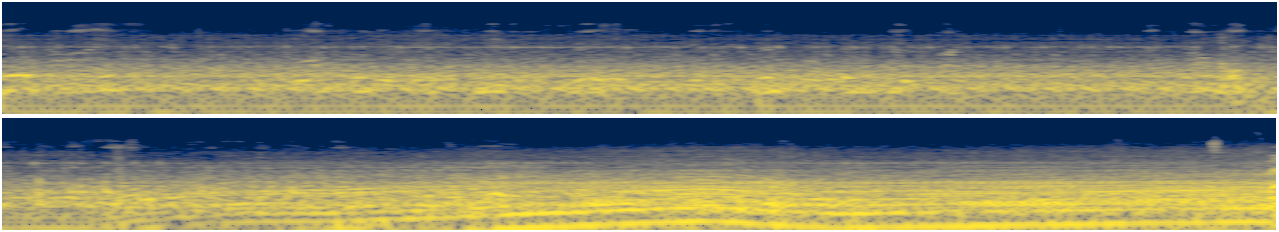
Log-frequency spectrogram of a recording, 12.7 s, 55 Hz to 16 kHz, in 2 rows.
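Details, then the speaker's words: Mercedes W201 190D diesel on the road in Hamburg, heard from inside the cabin with new engine hood damping: low rumble climbing smoothly in pitch under acceleration, no knocks or misses; engine extremely healthy. "Engine extremely healthy as far as I saw it. The drive is wonderful. Sounds good. It's a real pleasure to drive."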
